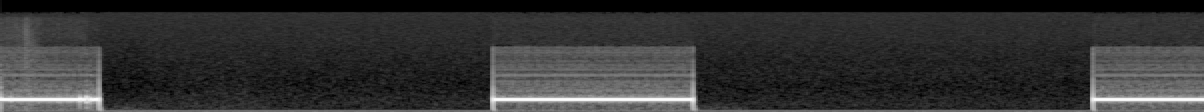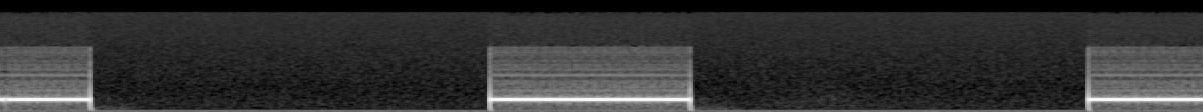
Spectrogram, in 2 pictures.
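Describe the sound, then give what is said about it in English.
Telephone ringback tone heard while placing a call to a cell phone: a steady mid-pitched tone repeating in roughly two-second bursts with about four seconds of silence between, the first and last bursts cut short. “Calling Ken.”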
